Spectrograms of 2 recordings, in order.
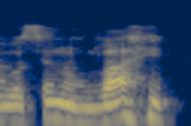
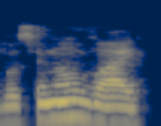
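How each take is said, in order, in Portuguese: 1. O tom sobe no final, como numa pergunta. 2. O tom fica plano, sem a subida de pergunta. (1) "eles estão querendo perguntar" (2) "mas não tem tom de pergunta"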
